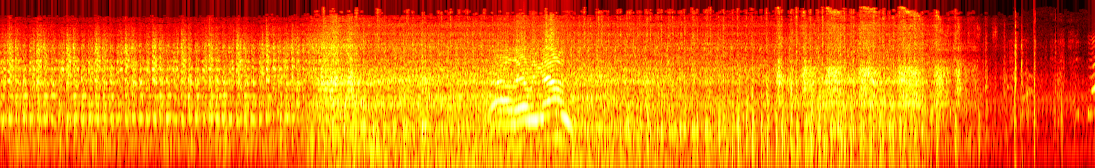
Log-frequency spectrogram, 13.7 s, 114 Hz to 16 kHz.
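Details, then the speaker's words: 1974 Avanti V8 not run for a long time, after confirming spark and adding fuel to carburetor: catches and runs unevenly several seconds then dies; brief start then stall, seems to run on all eight cylinders, cause unknown. "yeah it went for a little bit thank you all right as you've seen I got the car to start up and run we're gonna see if we can get to run a little longer it didn't like that"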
